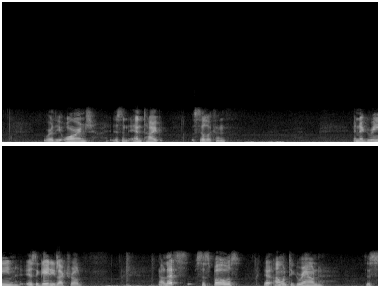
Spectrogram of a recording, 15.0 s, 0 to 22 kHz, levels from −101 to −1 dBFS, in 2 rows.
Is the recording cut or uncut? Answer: cut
